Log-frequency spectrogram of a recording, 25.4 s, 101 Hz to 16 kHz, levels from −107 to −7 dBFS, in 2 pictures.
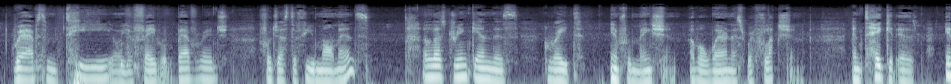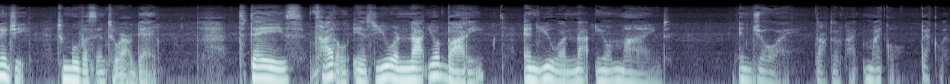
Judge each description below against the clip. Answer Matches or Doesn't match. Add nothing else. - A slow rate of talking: Matches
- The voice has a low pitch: Matches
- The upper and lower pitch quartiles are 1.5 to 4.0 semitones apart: Matches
